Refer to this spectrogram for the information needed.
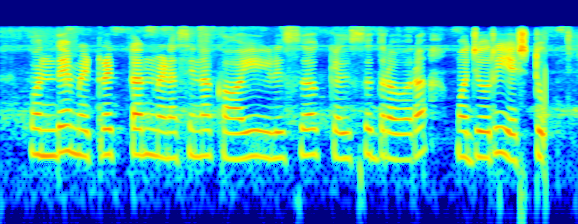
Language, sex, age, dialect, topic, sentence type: Kannada, female, 18-24, Dharwad Kannada, agriculture, question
